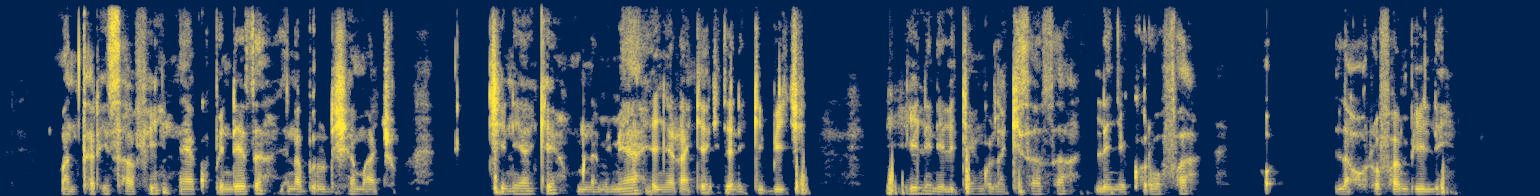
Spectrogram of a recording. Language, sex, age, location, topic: Swahili, male, 18-24, Mombasa, education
